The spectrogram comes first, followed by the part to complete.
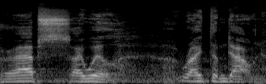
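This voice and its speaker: Over clear background noise, a man performs a raspy put-on character voice at medium pitch. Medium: video game. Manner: formal, grave, literal.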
